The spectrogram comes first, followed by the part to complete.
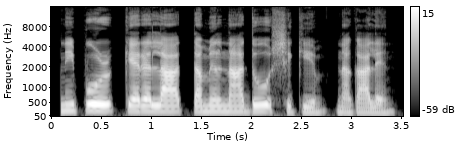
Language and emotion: Manipuri, neutral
